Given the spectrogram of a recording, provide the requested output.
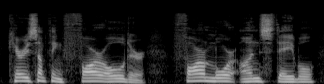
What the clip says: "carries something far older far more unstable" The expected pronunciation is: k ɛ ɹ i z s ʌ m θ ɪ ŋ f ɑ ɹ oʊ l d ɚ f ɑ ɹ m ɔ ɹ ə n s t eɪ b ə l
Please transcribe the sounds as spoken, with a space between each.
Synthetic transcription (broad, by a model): k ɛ ɹ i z s ʌ m θ ɪ ŋ f ɑ ɹ oʊ l d ɚ f ɑ ɹ m ɔ ɹ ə n s t eɪ b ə l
